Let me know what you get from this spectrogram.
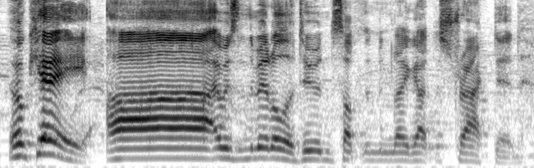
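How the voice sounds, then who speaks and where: A man with a cold and a plugged-up voice, chatting casually through a live reaction stream and breaking into excited play-by-play. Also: fairly high pitch, brisk. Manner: chatty, thinks aloud, bursts into excited play-by-play. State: congested from a cold.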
